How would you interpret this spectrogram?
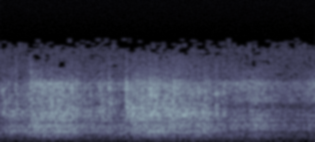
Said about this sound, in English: At the top, I had to open a heavy sliding door.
